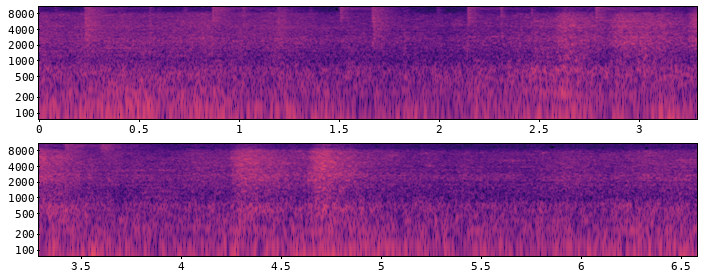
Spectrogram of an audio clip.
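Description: A passenger express train from Kolkata pulls into Varanasi station with a steady loud rumble of wheels and carriages, and a rhythmic clatter over the rail joints. The sound is heard from inside the train.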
